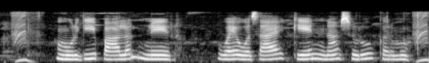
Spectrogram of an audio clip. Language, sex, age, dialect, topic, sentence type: Magahi, female, 25-30, Northeastern/Surjapuri, agriculture, statement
